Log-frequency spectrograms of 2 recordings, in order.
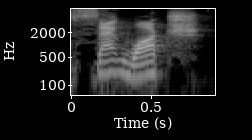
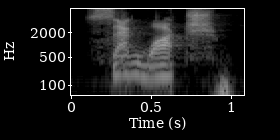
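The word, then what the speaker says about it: Saguache: county the county of sagwatch sagwatch briefly i just want to say this so the g is silent in sidewatch and uh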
